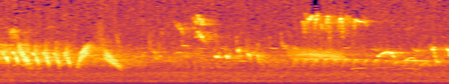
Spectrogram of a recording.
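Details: Western honey bees humming in a steady low drone, with bright, quick bird chirps and trills rising above it throughout.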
